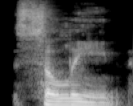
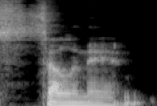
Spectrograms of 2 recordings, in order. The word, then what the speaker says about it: Selene: But the connection between Tifa and Selene, or Selene, is actually how it was pronounced.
